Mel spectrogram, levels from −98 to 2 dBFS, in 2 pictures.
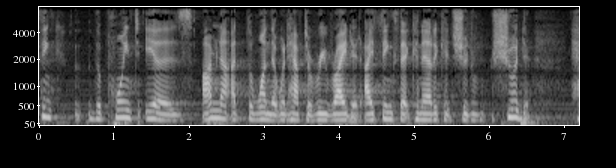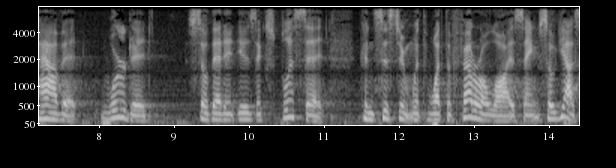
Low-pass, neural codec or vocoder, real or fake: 7.2 kHz; none; real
